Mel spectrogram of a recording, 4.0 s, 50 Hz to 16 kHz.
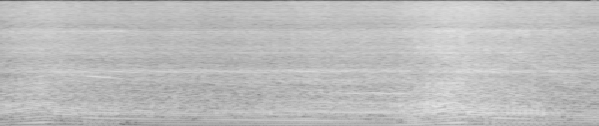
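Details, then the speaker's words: TaoTao 50cc scooter after carburetor work and burning off old deposits with some smoke. It buzzes at idle, then picks up cleanly as the throttle opens with no stumble or bog; now running smoothly. "that's running much smoother to the point where whenever I crank on this now there's no bogging down anymore"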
